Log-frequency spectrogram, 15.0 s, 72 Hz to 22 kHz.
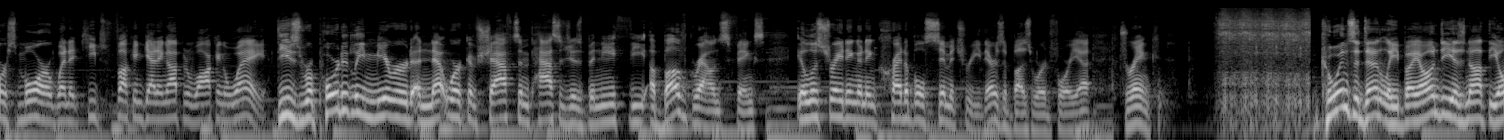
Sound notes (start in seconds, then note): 12.1 minecraft slurping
